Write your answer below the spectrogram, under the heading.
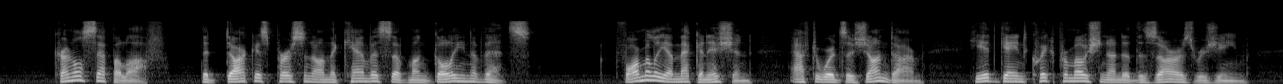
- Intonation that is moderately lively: No, wide, 6.0 semitones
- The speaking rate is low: Yes, slow, 120 wpm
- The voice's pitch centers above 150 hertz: No, low, 120 Hz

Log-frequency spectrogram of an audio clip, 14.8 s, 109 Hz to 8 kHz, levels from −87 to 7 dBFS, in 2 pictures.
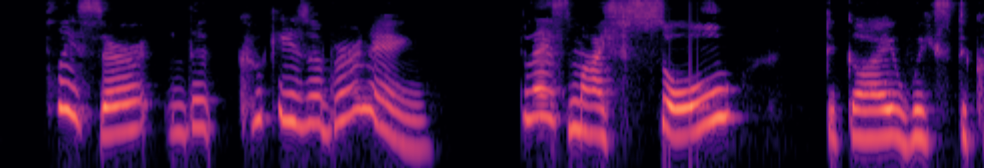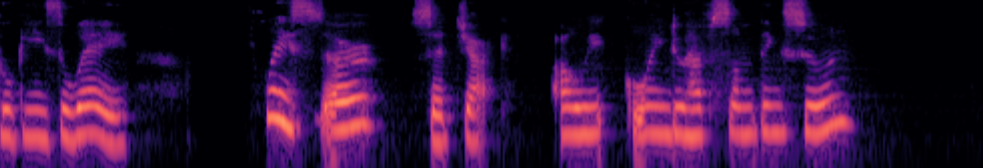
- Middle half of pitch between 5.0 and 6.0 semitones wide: Yes, wide, 5.6 semitones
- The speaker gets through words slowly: Yes, slow, 105 wpm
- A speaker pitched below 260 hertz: No, very high, 270 Hz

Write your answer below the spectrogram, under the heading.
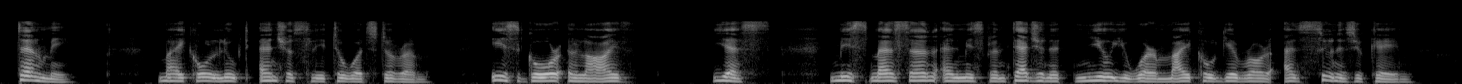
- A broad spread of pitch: No, average, 2.8 semitones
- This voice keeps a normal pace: No, slow, 105 wpm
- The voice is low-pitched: No, medium, 155 Hz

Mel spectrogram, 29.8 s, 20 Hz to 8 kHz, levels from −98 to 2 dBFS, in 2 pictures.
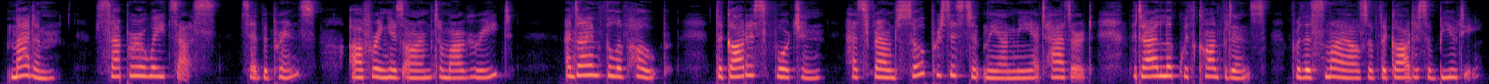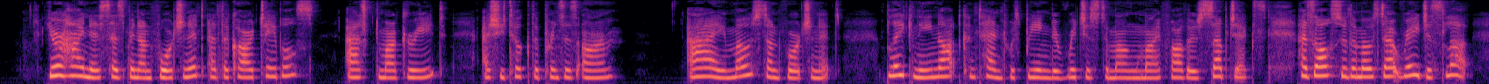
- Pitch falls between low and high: No, very high, 275 Hz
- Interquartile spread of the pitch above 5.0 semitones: No, average, 2.9 semitones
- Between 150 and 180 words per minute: Yes, average, 160 wpm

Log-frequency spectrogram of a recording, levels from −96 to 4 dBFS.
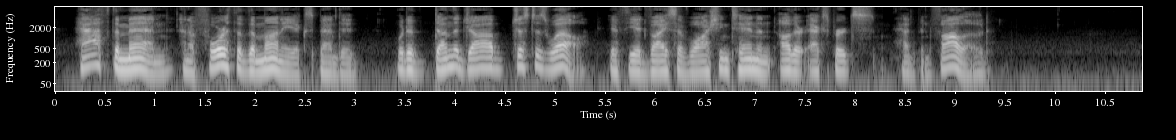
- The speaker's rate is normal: Yes, average, 160 wpm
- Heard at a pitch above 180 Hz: No, low, 120 Hz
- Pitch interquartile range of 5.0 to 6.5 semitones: No, average, 4.3 semitones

